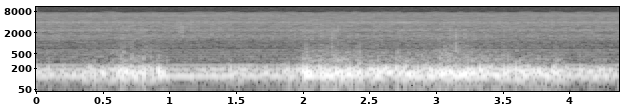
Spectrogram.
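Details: Quiet, deep rumble of wind against the microphone, with no animal sound.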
